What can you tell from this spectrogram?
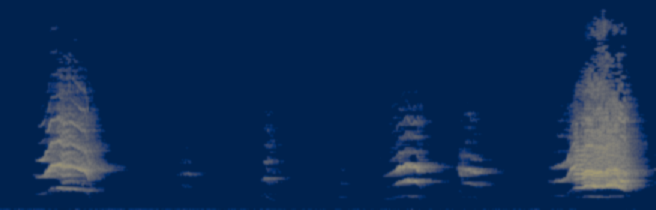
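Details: A fox gives harsh, raspy screams about a second long, separated by pauses and a few short yelps, described as a mating sound.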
